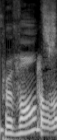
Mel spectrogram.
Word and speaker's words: Provence: Are we talking about Provence? Did I pronounce that correctly? – Is it Provence? – Provence.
